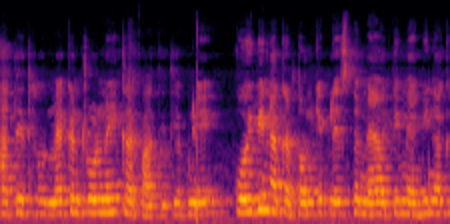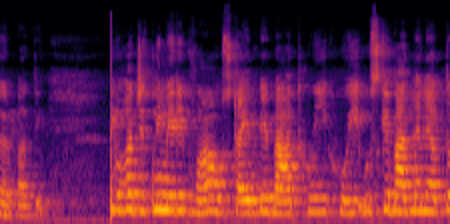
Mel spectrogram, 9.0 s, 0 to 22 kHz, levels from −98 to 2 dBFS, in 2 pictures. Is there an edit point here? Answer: yes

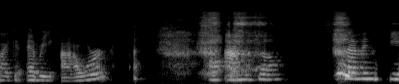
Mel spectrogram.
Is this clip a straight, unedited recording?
yes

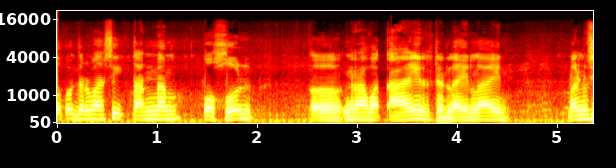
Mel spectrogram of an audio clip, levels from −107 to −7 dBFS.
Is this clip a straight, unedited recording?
yes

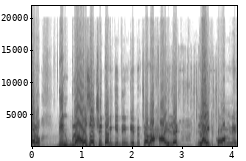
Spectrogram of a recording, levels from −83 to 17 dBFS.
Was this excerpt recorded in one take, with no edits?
no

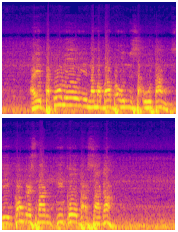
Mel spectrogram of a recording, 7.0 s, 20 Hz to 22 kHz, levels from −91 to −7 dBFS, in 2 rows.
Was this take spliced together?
yes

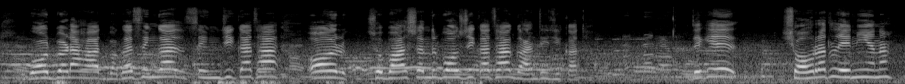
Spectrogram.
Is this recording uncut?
no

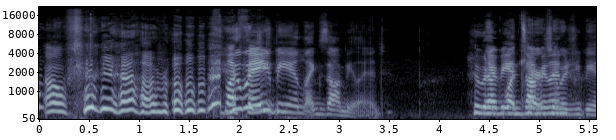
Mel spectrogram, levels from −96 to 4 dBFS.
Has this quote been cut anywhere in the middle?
yes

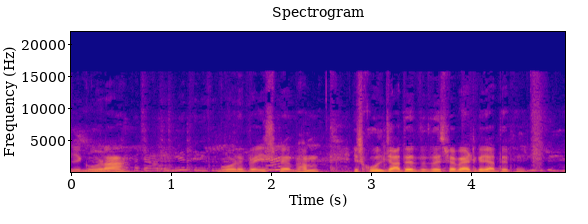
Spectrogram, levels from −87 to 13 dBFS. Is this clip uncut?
yes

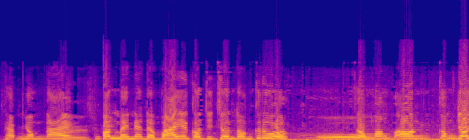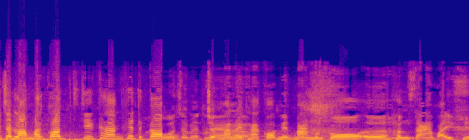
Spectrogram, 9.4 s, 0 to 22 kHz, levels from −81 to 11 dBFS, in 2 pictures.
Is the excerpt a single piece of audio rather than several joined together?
no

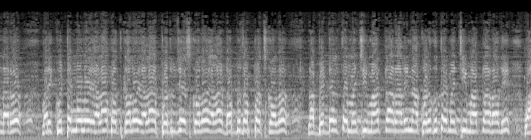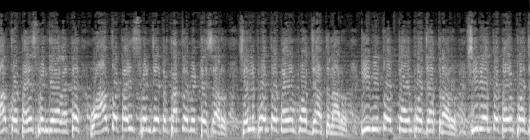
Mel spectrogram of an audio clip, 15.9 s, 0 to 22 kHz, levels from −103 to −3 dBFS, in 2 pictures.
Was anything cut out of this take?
no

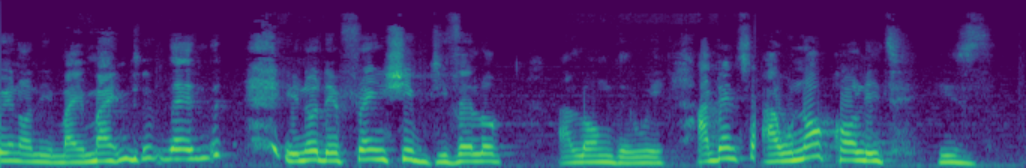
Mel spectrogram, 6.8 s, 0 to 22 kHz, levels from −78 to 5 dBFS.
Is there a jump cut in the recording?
yes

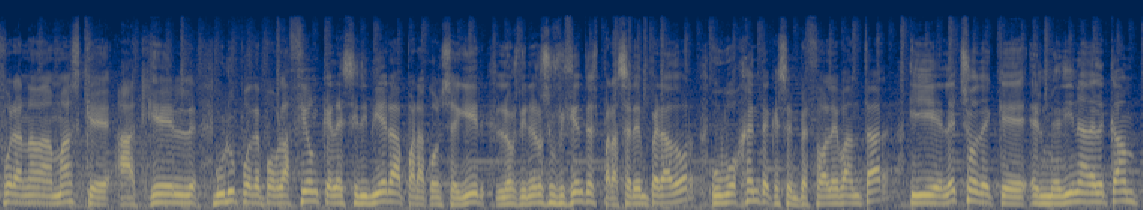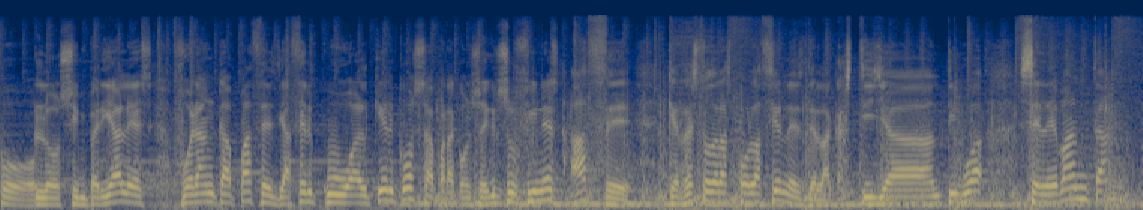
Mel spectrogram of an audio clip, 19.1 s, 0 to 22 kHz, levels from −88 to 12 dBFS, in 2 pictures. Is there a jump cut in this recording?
no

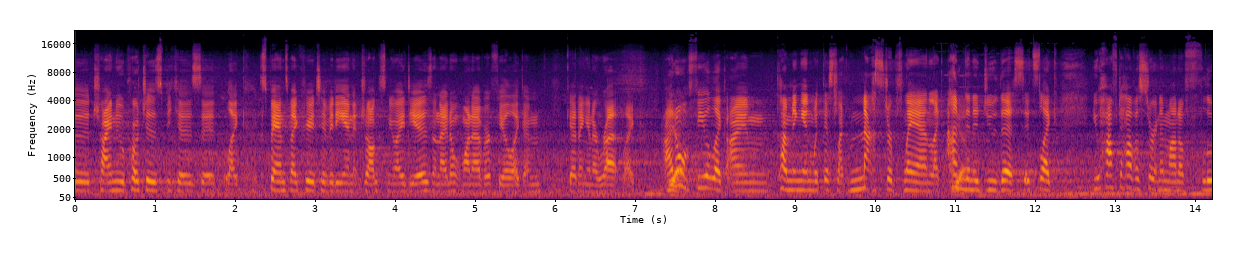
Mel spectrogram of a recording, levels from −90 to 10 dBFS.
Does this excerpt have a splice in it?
yes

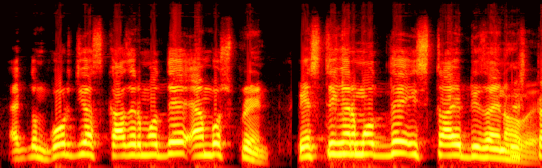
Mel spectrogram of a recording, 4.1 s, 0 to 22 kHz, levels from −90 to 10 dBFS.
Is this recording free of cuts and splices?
no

